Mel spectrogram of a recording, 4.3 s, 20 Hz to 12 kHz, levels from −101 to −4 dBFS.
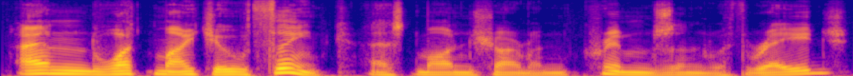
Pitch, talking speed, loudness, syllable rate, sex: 110 Hz, 140 wpm, -18 LUFS, 3.5 syllables/s, male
